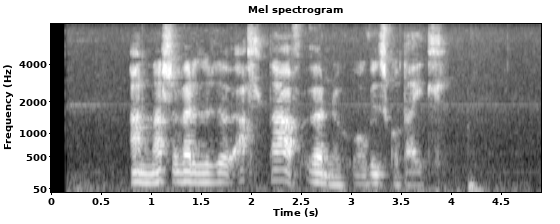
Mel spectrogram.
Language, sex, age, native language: Icelandic, male, 40-49, Icelandic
